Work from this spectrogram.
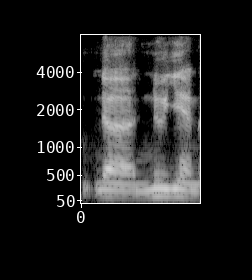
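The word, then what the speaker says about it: Nguyen: you pronounce his name so he announces it new yen i believe new year okay yeah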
